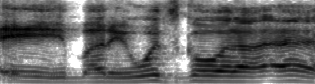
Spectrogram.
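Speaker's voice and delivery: fake, put-on New York Italian accent. Speaker showing the voice he puts on with friends, fake New York Italian accent. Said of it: "I will do like sort of like fake New York Italian".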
